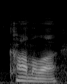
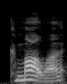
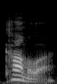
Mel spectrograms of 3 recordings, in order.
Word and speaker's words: Kamala: on a second Congressman the vice president pronounces her first name kamla you mispronounce it do you do that on purpose no ma'am I don't know how she pronounces it I've never this is the first time anybody's ever ever told me that how did I say it you said Kamala and it's Kamala Kamala okay well my last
